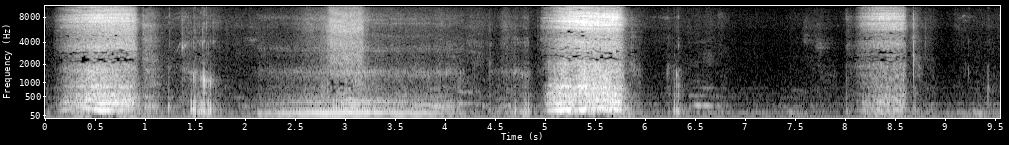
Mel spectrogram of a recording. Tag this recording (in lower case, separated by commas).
cat hissing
